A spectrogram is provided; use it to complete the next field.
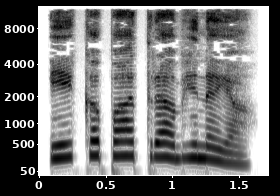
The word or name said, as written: ಏಕಪಾತ್ರಾಭಿನಯ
